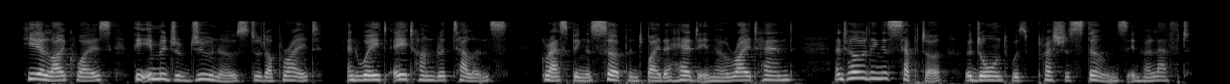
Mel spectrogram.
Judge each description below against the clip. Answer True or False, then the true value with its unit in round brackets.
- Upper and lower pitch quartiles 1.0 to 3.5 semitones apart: True (3.2 semitones)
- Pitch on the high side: True (195 Hz)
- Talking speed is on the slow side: False (170 wpm)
